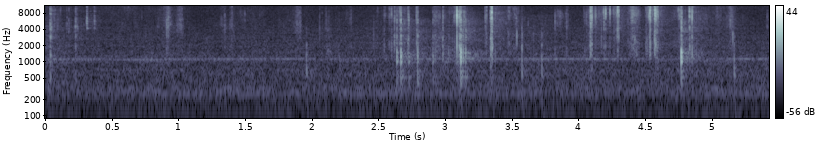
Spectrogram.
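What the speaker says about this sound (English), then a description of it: "I think I'm going to cut these with scissors instead of trying to use a knife on them." Several sharp snips and crisp clicks of scissors cutting through dried chilies, irregular and close, with a faint steady hum underneath.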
